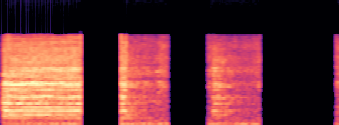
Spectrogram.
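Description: A diesel locomotive passes.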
